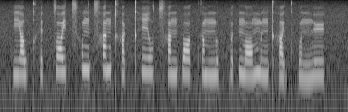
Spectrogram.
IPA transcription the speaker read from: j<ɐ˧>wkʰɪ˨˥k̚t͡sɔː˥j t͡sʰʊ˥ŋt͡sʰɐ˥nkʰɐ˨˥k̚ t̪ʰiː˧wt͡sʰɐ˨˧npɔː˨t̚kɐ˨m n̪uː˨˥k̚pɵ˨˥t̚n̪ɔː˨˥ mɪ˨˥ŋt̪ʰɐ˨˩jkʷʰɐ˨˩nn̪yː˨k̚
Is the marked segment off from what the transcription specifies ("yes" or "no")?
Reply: yes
